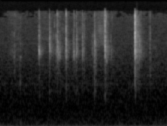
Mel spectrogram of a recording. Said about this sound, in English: Be good if I could type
